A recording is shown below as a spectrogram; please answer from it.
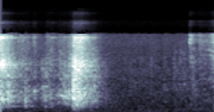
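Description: A cardboard box of four-inch nails being handled and set down on a table: a short noisy burst at the start and another about three-quarters of a second in.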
